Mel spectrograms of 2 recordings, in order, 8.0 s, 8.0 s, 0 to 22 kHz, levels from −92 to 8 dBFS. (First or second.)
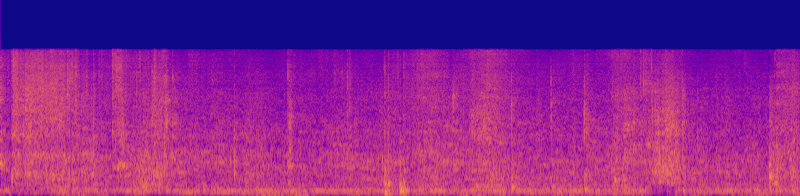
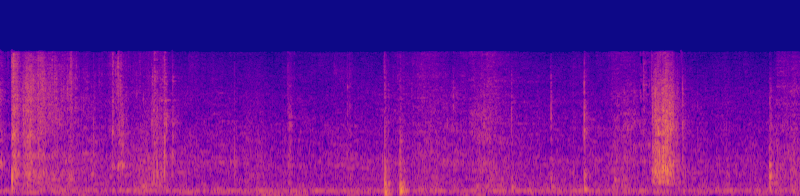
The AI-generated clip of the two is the first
